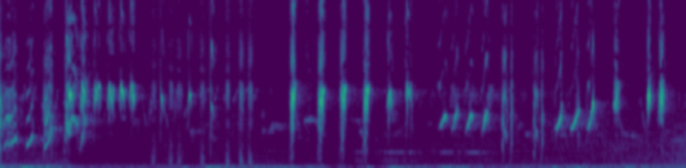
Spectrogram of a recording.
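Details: High-pitched, energetic Konin bird song in the gacor full-isian style, meant for training magpie-robins: crisp chirps in quick bursts, brief rising slurred notes repeated in small groups, quiet low hum behind.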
